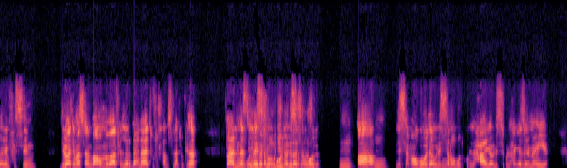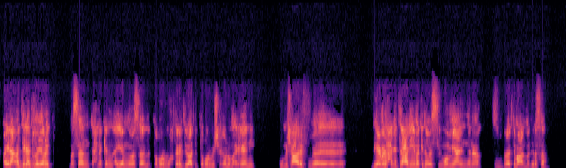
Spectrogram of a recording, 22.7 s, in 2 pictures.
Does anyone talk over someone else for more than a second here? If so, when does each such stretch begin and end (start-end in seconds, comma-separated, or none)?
4.9-6.4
